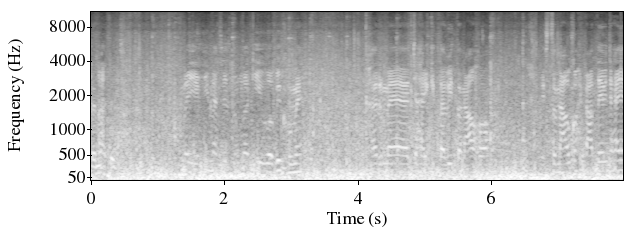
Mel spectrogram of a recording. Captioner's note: laughs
